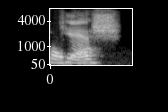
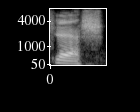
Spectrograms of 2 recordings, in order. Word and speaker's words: cache: okay so it's actually cash it's actually pronounced cash it looks like cachet but it's actually pronounced cash that's when you have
